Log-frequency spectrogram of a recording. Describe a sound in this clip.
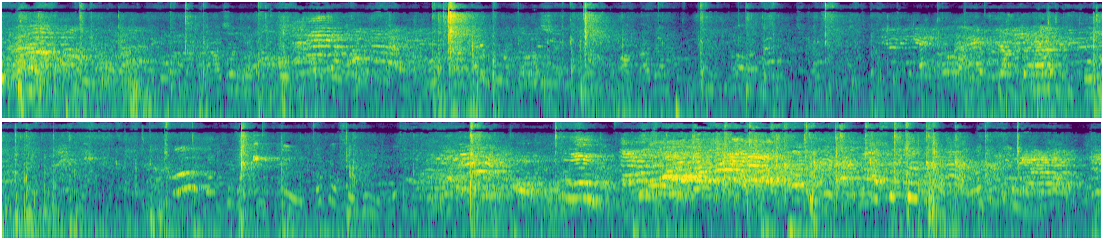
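Floorball sticks clack against a ball with sharp knocks.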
